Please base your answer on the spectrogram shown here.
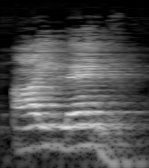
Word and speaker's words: island: इन शब्दों को देखते हैं, ISLAND, आईलैंड, इसमें S साइलेंट रहेगा, आईलैंड।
